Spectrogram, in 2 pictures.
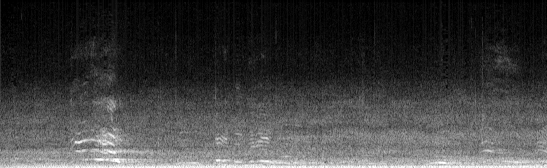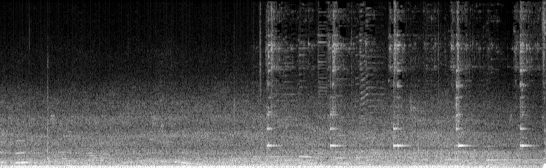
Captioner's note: random screams again; 또 들려오는 괴성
